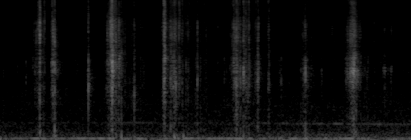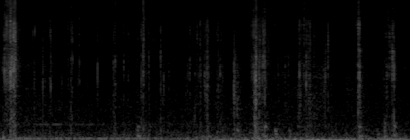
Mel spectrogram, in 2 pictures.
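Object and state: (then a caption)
Polystyrene-bead modelling foam strand. A solid strand of yellow, crunchy polystyrene-bead modelling foam is squeezed and rolled between the fingers, then bent into a ring with both hands. This makes sharp, bright crackles and crunchy pops at irregular intervals, which die away almost at once. A faint, steady low hum sits underneath.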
